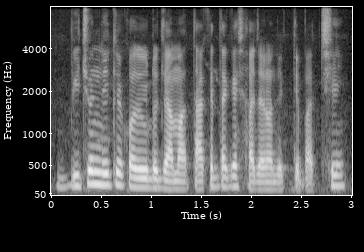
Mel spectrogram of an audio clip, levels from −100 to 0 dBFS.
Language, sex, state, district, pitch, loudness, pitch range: Bengali, male, West Bengal, Cooch Behar, 155 Hz, -16 LUFS, 120-170 Hz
